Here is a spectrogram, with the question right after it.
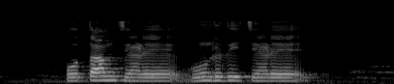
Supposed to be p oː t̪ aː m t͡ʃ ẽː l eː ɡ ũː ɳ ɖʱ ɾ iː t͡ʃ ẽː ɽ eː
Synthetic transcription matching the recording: p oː t̪ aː m t͡ʃ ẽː ɽ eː ɡ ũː ɳ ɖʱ ɾ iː t͡ʃ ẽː ɽ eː

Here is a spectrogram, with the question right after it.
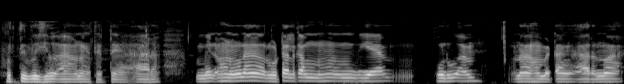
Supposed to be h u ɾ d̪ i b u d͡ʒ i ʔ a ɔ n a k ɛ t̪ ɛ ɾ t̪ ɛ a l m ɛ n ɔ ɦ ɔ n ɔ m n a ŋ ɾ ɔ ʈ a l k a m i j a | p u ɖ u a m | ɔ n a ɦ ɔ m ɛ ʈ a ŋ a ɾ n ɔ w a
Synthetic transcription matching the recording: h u ɾ t̪ i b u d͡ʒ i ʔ a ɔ n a k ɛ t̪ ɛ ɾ t̪ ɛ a ɾ m ɛ n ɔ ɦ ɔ n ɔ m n a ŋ ɾ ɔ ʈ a l k a m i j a | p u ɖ u a m | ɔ n a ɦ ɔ m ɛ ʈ a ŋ a ɾ n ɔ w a

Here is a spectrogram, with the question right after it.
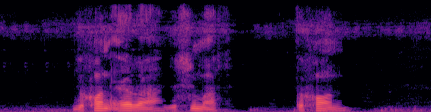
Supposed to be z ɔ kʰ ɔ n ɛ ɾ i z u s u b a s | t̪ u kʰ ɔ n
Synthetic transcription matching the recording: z ɔ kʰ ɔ n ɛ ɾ a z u s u m a s | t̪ ɔ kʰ ɔ n

